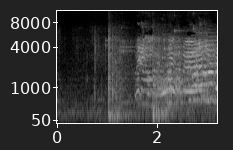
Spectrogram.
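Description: A volleyball is struck with a hand.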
